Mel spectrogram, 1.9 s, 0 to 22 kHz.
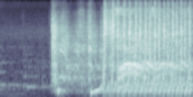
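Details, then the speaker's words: BMW E46 coupe bought as a no-start: starter whirs, engine catches after a second and revs up but sounds harsh and uneven; cause not determined. "Damn. It really sounded not so nice."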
